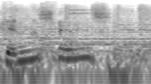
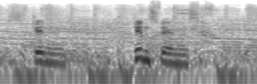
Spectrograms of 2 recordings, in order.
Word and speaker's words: Jinsfins: Is it Ginsfins? I feel like Jin makes more sense, right? Jin with a soft, okay. Yep. Jinsfins.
